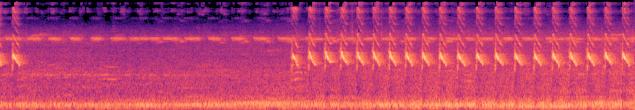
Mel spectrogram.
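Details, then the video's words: Young white-eye just beginning to sing: one chirp, then near silence with a pulsing high insect-like whine, then a fast even run of sharp chirps from about three seconds on. A low hum runs throughout. "BURUNG KAPAS TEMBAK MUDA, mulai belajar bunyi"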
